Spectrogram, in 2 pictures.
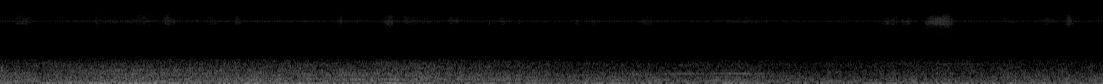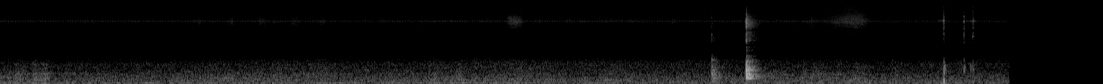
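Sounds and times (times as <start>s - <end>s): faint room hiss: 0.0s - 21.2s.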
